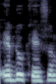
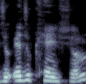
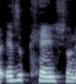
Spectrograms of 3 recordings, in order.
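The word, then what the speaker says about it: education: the light off এডুকেশন এটা অনেকে বলে এডুকেশন বলে ভুল প্রোনাউন্সিয়েশন সো এটা হবে এডুকেশন হ্যাঁ এখানে একটা স্ট্রেচ মার্ক আছে এজন্য এডুকেশন একটু এখানে সাউন্ড বেশি হবে ওকে তারপর দেখো স্টুডেন্টস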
